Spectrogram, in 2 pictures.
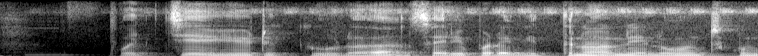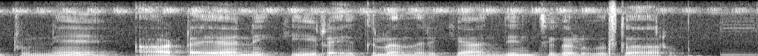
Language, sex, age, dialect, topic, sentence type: Telugu, male, 25-30, Central/Coastal, agriculture, statement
